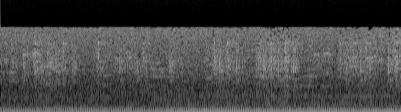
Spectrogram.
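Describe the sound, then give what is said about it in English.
Morse code from a telegraph operator in an office, heard through an open window, clicks out in quick dots and dashes, a steady run of sharp mechanical taps and short bursts over a low, constant hum. “Then, through the open window, she heard the dots and dashes of the Morse code.”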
